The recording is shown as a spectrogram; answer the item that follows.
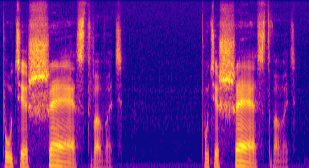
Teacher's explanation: And the stress falls on the middle syllable.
